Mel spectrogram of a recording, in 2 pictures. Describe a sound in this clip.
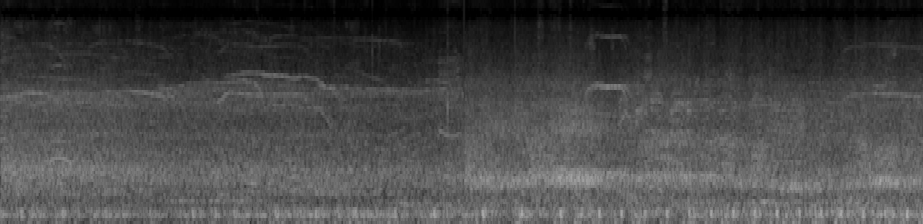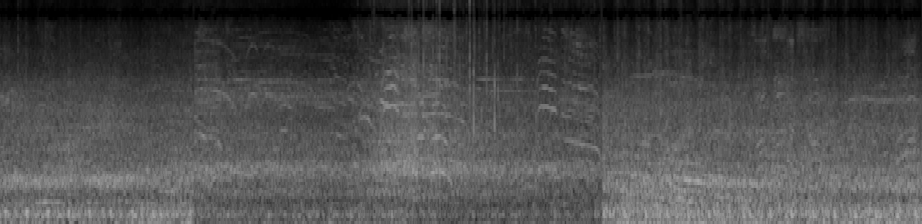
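Shrill whistles from a stadium crowd rise and fall.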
